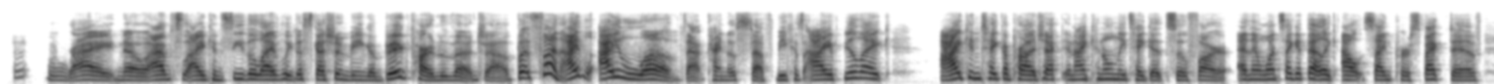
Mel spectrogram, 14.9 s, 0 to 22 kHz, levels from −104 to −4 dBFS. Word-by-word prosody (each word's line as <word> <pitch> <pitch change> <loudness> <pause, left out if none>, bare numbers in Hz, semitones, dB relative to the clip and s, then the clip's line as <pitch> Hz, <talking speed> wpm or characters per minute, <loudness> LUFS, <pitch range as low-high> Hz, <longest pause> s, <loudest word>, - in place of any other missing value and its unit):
Eh, - - -18 0.3
right. 200 -1 -2
No, 190 -1 -1
absol 215 +5 0
I 205 +1 +1
can 210 -1 -6
see 245 +6 -4
the 240 0 0
lively 220 0 +1
discussion 225 0 -2
being 200 -2 -6
a 185 - -1
big 270 - +5
part 180 -6 +1
of 190 0 -5
that 190 +1 -2
job, 205 - -7
but 285 0 +3
fun. 485 +10 +4
l - - -3 0.2
l - - -7
I 315 - +7
love 225 - +1
that - - -5
kind 195 -3 -5
of 190 - -7
stuff - - -5
because 205 +2 -6
I 225 +1 +2
feel 270 +6 -2
like 275 -4 0 0.5
I 230 +7 +6
can 270 -1 -2
take 255 -1 -2
a 250 - +2
project 225 +1 0
and 225 - -7
I 225 +1 0
can 235 +1 -7
only 235 -2 -4
take 205 -3 -4
it 185 - -3
so 190 -2 -3
far, 185 -2 -3
and 225 0 -1
then 225 0 -2
once 235 +3 -2
I 270 - +1
get 255 0 -4
that, 255 -4 +5
like, 225 -1 0
outside 205 0 -1
perspective, 190 -2 -3
220 Hz, 215 wpm, -24 LUFS, 200-240 Hz, 0.5 s, I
